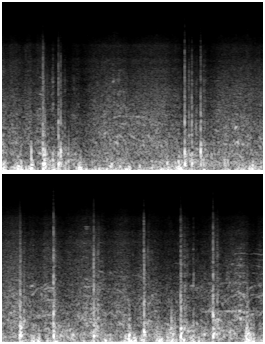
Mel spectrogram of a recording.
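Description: Fireworks display: aerial shells bursting in a rapid, irregular string of loud bangs, several a second, over a continuous low rumble.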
